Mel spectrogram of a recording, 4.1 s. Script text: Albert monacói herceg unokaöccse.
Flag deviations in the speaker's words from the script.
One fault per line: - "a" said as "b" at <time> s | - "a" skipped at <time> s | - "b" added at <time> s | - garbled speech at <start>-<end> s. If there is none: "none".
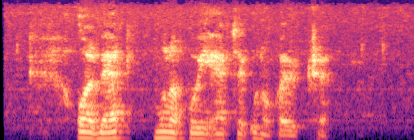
none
